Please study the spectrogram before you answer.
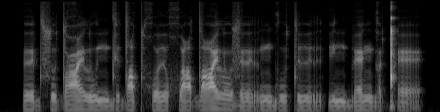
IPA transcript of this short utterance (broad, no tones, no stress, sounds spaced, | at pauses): ɘ d s u d ʕ ɛ l u nʲ d ɨ d ɐ tˤ χʷ ɨː χʷ ɨː dˤ ɛː l o z ɘː r ŋ ɡ u t ɨː r ʔ i nʲ b ɛ ŋ ɡ ɐ ǃʼ ɛː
